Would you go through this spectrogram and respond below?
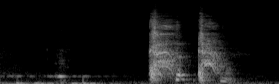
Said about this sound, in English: I got a cough. Hold on.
